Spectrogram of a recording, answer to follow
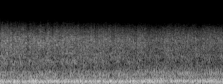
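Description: Radial piston engines of B-25 Mitchell bombers running steadily, a loud, even drone with no break.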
